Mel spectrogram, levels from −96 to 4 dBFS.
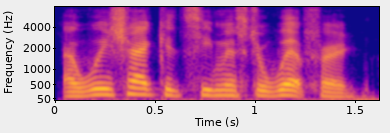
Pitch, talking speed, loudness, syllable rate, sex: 160 Hz, 260 wpm, -18 LUFS, 5.4 syllables/s, female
